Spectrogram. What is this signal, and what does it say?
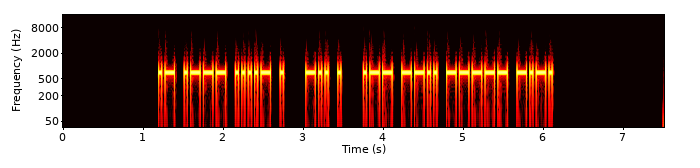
Morse code, heard as a keyed tone, about 32 wpm, 700 Hz. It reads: AJ4E DE WZ0C
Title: USA Callsign DE Callsign - 4 Characters - 30wpm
